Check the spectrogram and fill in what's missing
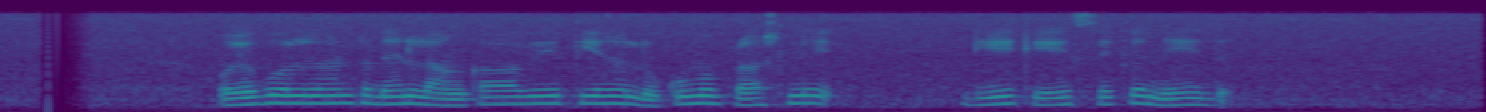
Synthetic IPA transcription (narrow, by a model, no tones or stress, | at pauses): ojoɡolːaɳʈəd̪ɛnlaŋkaːʋejːt̪ijənəlokuməpraʃne | ɡejekeːsekəneːd̪ə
